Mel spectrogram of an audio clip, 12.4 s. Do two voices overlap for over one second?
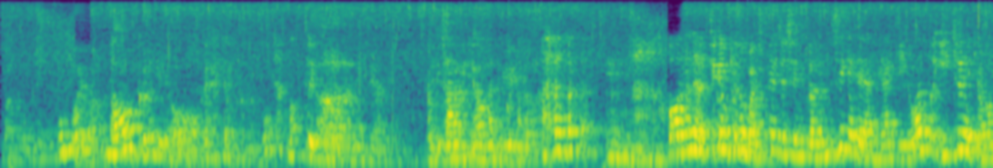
Yes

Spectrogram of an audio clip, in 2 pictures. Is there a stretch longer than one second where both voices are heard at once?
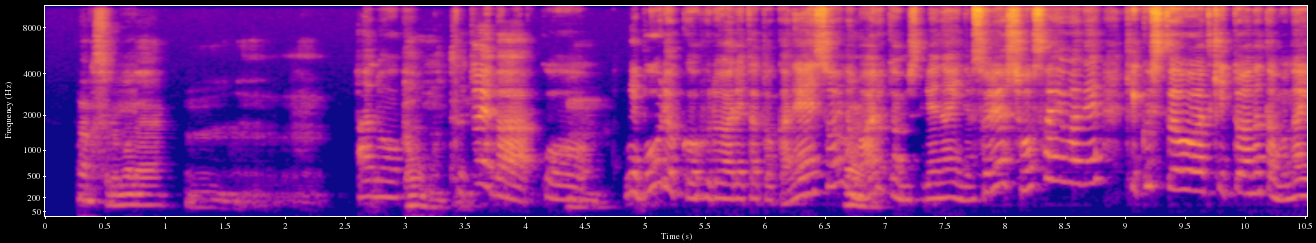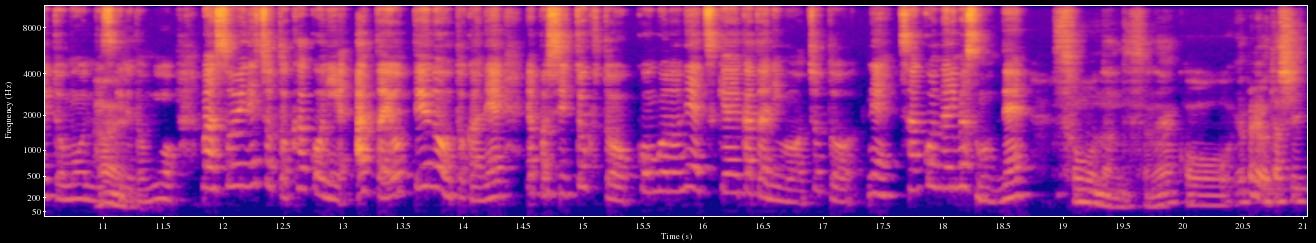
No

